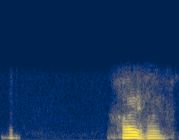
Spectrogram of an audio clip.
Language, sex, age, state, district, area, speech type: Assamese, male, 45-60, Assam, Dhemaji, rural, conversation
